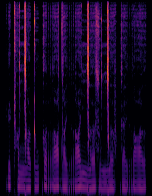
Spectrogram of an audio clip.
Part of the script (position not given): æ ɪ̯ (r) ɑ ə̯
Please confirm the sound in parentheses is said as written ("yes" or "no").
yes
